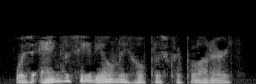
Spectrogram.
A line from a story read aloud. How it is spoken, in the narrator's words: asked Cornelius quietly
